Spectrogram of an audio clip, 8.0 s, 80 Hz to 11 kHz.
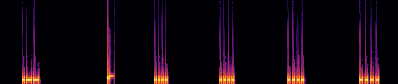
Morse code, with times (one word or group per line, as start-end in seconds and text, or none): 0.4-0.8 W
3.1-7.6 HHHH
